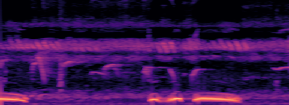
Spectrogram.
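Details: Decoy spotted dove kept to lure wild birds into a trap, cooing: the tail of a long coo, a pause, then one phrase of two quick wavering notes and a sustained mellow note, with a constant high insect whine.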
